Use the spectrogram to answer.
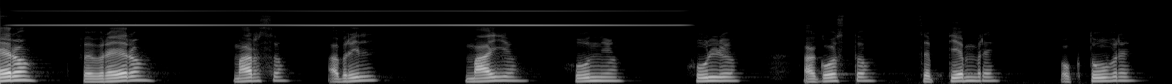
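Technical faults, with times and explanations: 0.0 to 6.97 s, feedback whistle: a thin, steady tone at 6.4 kHz sits behind the speech, roughly 15 dB down and wavering a bit in level. Likely a loudspeaker-to-mic loop hovering right at the edge of feedback without running away.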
